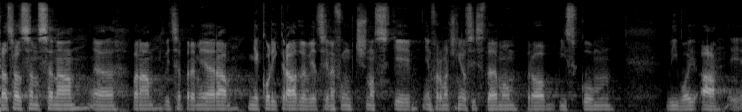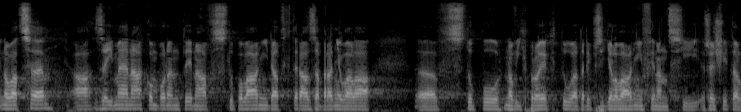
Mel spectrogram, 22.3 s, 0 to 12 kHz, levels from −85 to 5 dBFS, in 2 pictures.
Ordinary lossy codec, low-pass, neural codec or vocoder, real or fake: AAC, 32 kbps; 10.8 kHz; none; real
